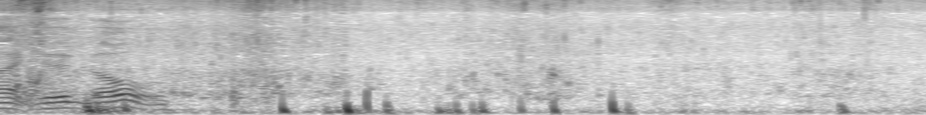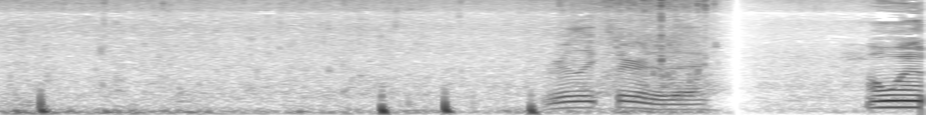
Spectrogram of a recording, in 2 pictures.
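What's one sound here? Shallow water trickles gently over stones.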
